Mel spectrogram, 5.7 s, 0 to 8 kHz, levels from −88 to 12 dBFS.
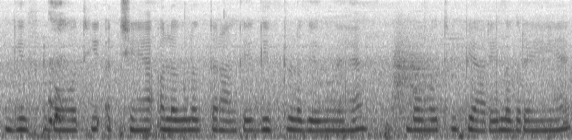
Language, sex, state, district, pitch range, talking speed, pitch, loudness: Hindi, female, Punjab, Pathankot, 215-230 Hz, 200 wpm, 220 Hz, -17 LUFS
